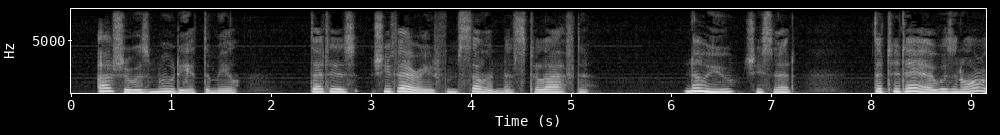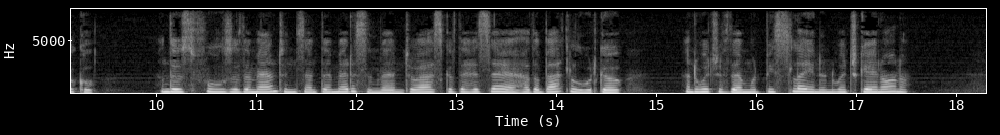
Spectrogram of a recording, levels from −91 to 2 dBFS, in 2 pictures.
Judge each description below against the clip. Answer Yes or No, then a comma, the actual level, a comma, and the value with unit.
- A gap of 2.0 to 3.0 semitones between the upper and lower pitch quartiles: Yes, narrow, 2.6 semitones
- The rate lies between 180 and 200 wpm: Yes, average, 185 wpm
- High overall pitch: Yes, high, 230 Hz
